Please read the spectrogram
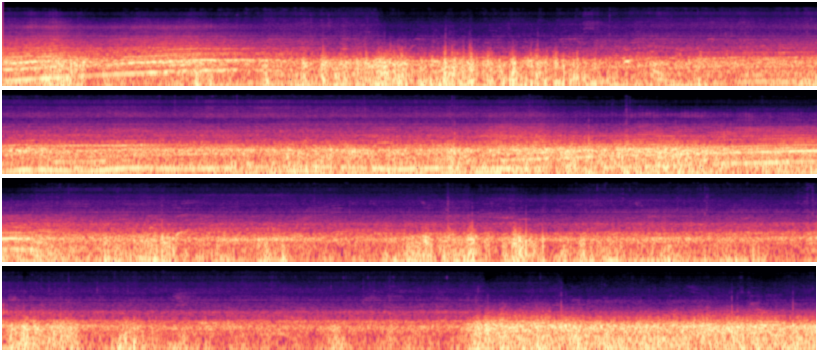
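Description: Wind rumbling over the helmet-mounted microphone while riding a motorbike, with the bike's motor rising in pitch as it accelerates in the first few seconds, holding a steady tone, then rising again about halfway through.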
